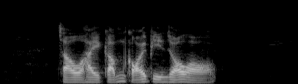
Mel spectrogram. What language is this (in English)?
Cantonese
